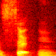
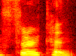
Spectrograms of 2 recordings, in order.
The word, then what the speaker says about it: certain: 然后你可以注意老师的发音是 certain，它那个 t 的声音会有点吞进去。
